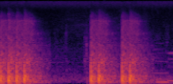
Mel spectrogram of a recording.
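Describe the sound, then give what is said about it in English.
Gunfire sound effect in a tabletop role-play scene: three bursts of rapid, sharp automatic shots, the first longer and the next two short, with brief quiet gaps between them. “Bill, you feel the bullets bouncing off of your shield as she's squeezing off some shots.”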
